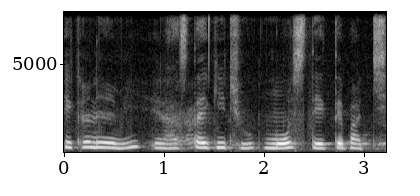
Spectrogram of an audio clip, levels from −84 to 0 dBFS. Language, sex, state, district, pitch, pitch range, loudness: Bengali, female, West Bengal, Cooch Behar, 260 Hz, 250-280 Hz, -15 LUFS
